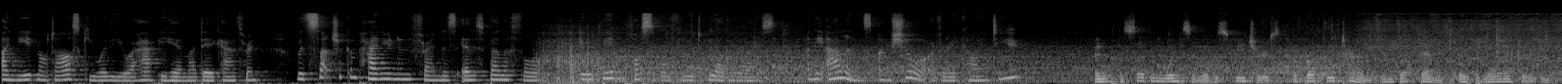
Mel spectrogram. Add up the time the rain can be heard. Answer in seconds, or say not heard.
10 s.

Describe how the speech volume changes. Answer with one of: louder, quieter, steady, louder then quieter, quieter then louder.
steady.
